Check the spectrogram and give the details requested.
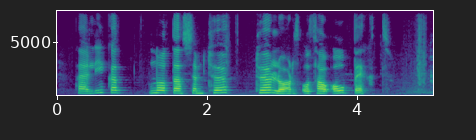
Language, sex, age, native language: Icelandic, female, 30-39, Icelandic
